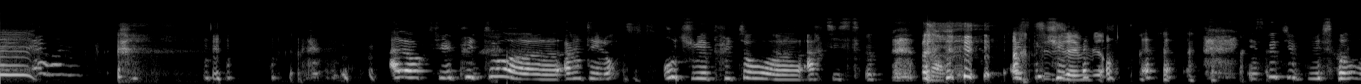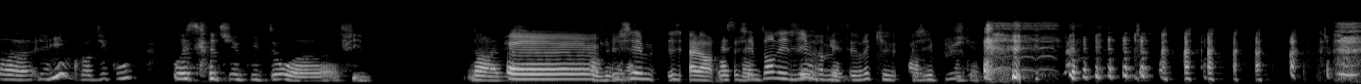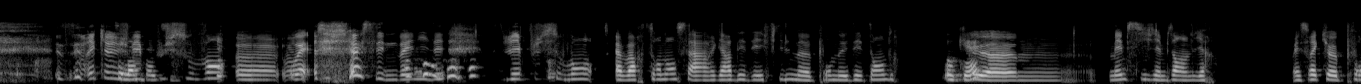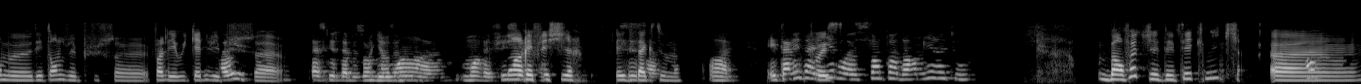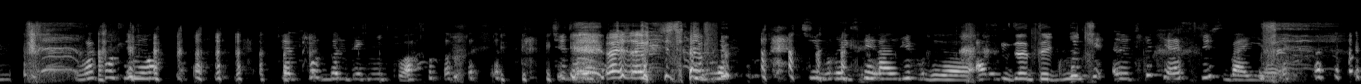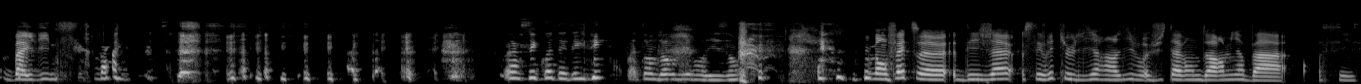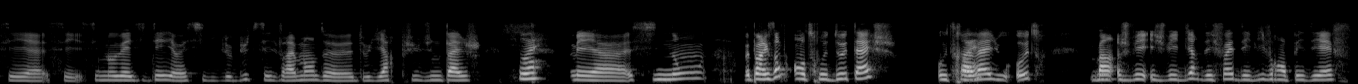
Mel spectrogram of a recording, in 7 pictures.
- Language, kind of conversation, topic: French, unstructured, Aimez-vous mieux lire des livres ou regarder des films ?
- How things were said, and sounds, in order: laugh; other background noise; distorted speech; laugh; laughing while speaking: "Artiste, j'aime bien"; laugh; laughing while speaking: "tu es bonne élè"; laugh; laughing while speaking: "plutôt"; laughing while speaking: "est-ce que"; laugh; laughing while speaking: "ça"; laugh; chuckle; laugh; tapping; laugh; drawn out: "hem"; laugh; laughing while speaking: "ouais j'av j'avoue. De techniques"; laugh; laugh; laugh; in English: "By"; in English: "by"; laugh; laughing while speaking: "by, L Linsou"; in English: "by"; laugh; static; chuckle; laugh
